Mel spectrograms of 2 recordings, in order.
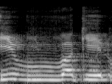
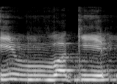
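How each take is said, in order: No difference in how they are said.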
